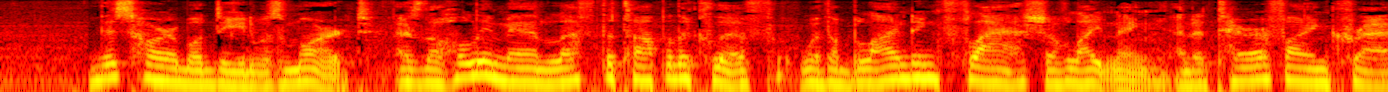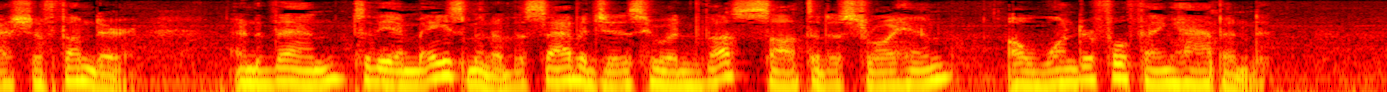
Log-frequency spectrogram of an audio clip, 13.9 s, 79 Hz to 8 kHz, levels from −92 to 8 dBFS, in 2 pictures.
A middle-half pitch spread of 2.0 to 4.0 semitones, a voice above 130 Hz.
No: average, 3.7 semitones; low, 125 Hz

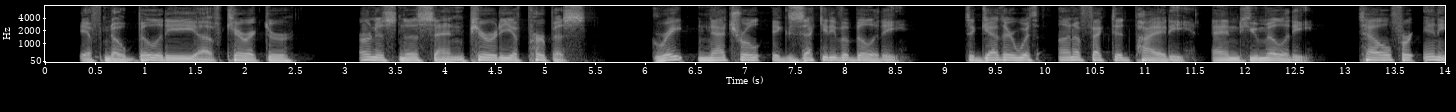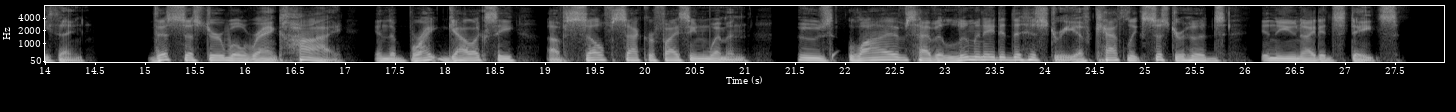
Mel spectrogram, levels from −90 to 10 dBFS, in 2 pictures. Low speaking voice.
Yes: low, 110 Hz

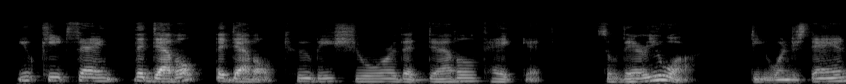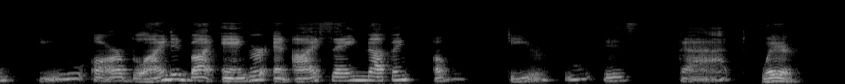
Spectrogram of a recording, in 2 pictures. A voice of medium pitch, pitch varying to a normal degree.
No: medium, 165 Hz; wide, 5.8 semitones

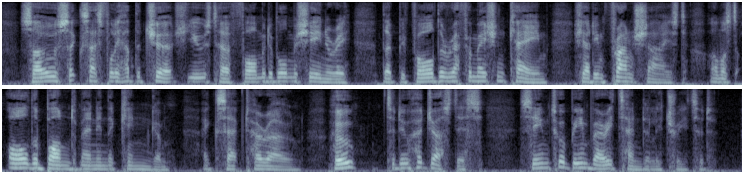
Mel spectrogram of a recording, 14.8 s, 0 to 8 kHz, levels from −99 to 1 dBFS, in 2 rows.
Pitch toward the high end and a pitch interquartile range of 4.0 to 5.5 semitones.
No: low, 135 Hz; average, 4.8 semitones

